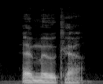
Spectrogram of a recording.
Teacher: Nikki Amuka-Bird. So, her first surname is Amuka, with the stress on the second syllable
